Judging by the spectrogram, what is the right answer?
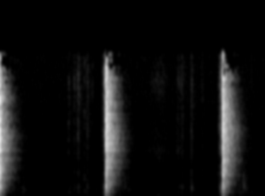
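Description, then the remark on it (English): A knife chopping a fairly big carrot on a board: three sharp, crisp thwacks, spaced unevenly about a second and a half apart, each with a short bright ring-off. Nobody speaks. “I might pause this in a minute while I do the other two carrots, just so you're not just listening to me chopping.”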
